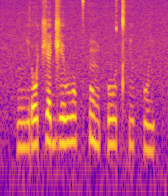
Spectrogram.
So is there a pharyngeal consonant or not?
no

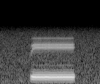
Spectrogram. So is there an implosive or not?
no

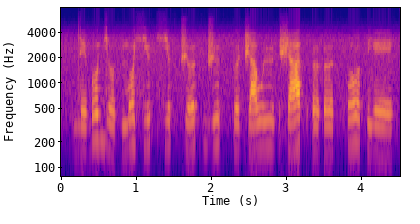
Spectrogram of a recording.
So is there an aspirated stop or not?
no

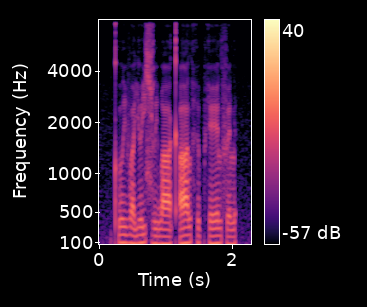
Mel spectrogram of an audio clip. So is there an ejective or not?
yes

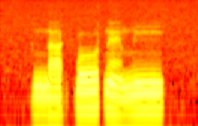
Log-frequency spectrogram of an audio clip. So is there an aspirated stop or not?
no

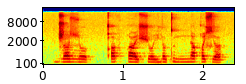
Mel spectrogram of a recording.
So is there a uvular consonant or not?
yes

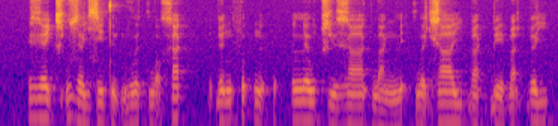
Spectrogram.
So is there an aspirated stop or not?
no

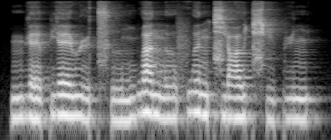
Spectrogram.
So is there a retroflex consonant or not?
yes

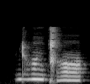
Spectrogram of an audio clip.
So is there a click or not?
yes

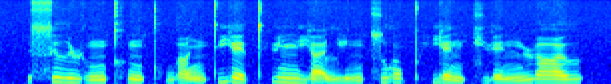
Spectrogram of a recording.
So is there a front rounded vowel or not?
yes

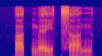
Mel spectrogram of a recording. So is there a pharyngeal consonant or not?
no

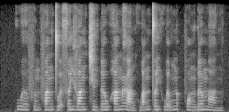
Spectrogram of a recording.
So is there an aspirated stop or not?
no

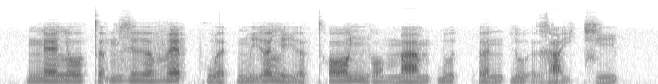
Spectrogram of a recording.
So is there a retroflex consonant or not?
no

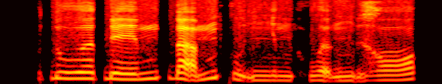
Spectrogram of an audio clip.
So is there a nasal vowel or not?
no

